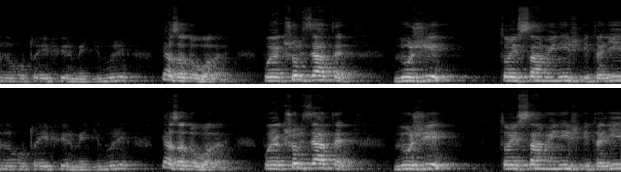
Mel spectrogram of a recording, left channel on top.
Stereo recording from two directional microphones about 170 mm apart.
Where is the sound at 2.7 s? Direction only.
20° left (ahead or behind).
